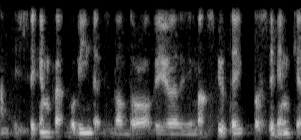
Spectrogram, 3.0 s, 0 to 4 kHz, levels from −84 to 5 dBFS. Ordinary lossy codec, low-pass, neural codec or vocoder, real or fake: AAC, 32 kbps; 3.6 kHz; codec, 24 kHz, 0.9 kbps, WavTokenizer, medium speech release version 2; fake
